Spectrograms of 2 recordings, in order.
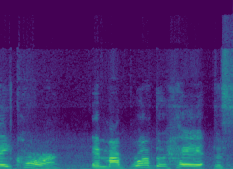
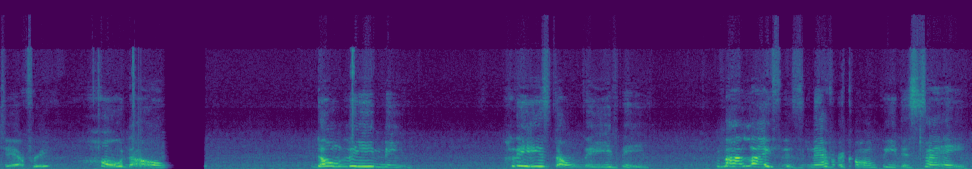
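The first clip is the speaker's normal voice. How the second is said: high, tearful begging through sobs; a sister crying over her dying brother; crying plea; 8 semitones higher than usual. Retold or imitated. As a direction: plead with him to stay alive. Holding her shot brother's head.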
